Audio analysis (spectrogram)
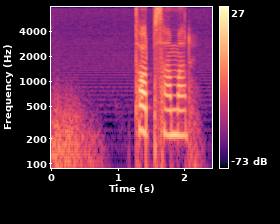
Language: Swedish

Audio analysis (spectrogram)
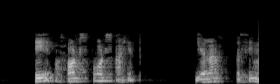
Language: Marathi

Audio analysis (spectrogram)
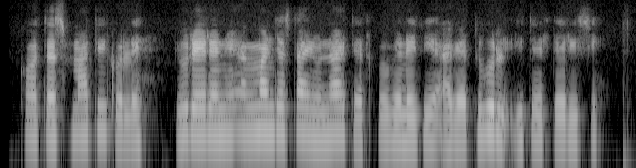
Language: Kalenjin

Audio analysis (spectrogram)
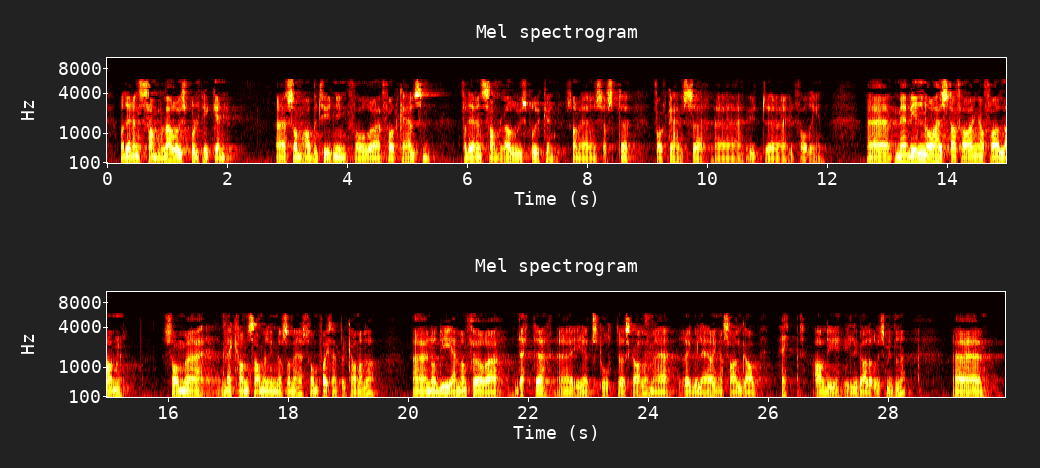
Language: Norwegian Bokmål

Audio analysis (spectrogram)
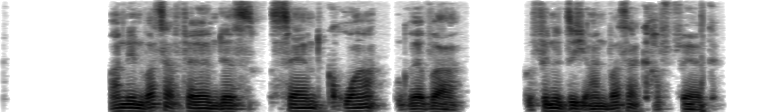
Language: German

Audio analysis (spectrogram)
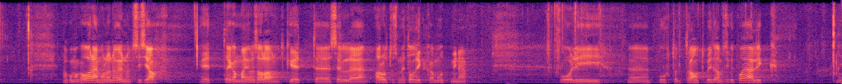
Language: Estonian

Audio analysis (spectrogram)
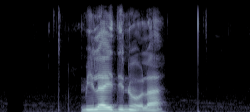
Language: Nepali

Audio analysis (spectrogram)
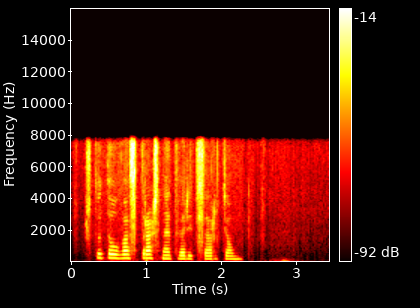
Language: Russian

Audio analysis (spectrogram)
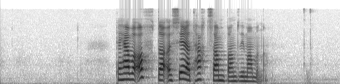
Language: Faroese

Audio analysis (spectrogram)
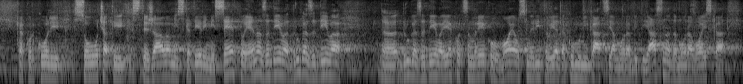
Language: Slovenian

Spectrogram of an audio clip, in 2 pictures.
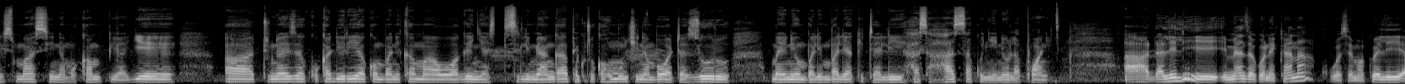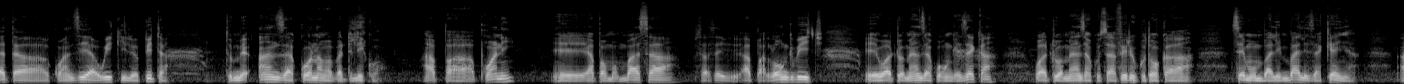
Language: Swahili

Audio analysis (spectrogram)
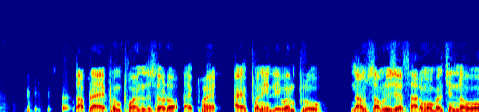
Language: Gujarati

